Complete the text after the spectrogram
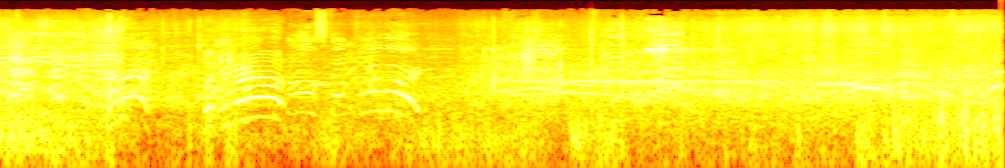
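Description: Young players shout and call to each other across an open field, heard from a distance.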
